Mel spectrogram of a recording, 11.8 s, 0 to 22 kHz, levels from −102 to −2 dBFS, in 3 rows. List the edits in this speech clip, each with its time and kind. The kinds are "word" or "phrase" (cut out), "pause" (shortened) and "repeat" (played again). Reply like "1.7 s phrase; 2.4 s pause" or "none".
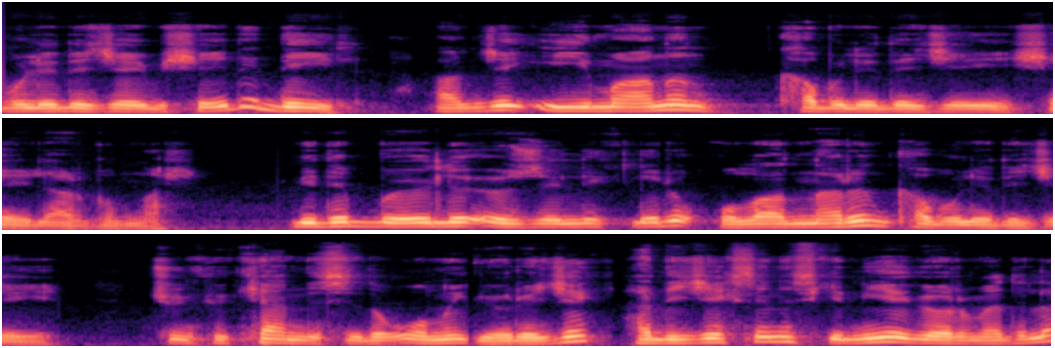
1.4 s pause; 8.2 s pause; 9.6 s word; 10.2 s pause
